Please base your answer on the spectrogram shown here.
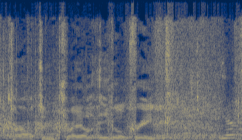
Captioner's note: some Applause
